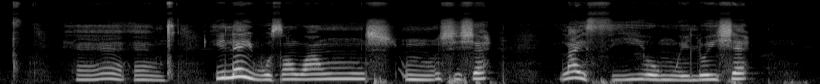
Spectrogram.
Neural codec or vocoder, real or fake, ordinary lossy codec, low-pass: none; real; none; 19.8 kHz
